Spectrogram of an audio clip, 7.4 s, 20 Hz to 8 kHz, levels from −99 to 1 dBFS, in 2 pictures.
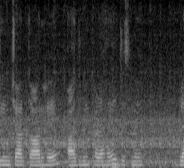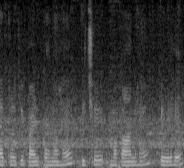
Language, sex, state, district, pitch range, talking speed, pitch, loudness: Hindi, female, Bihar, Gopalganj, 175-190 Hz, 145 wpm, 180 Hz, -34 LUFS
